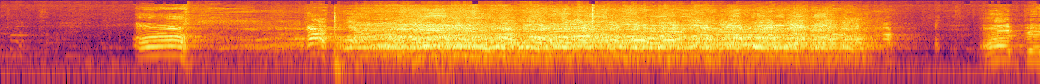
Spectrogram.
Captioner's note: all laughing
